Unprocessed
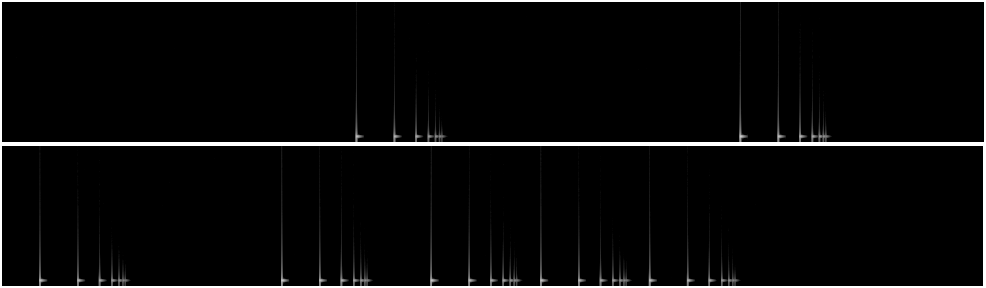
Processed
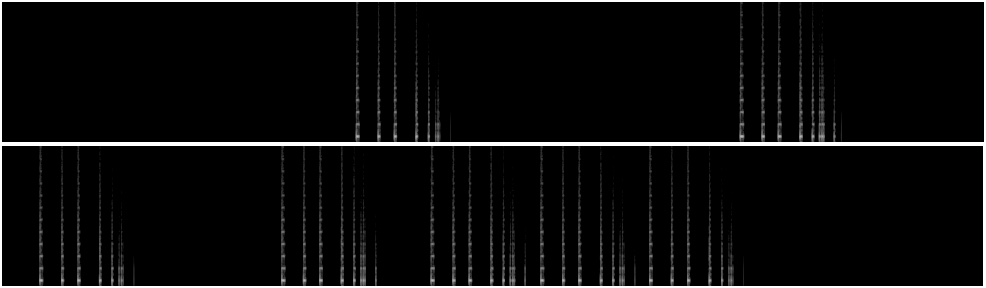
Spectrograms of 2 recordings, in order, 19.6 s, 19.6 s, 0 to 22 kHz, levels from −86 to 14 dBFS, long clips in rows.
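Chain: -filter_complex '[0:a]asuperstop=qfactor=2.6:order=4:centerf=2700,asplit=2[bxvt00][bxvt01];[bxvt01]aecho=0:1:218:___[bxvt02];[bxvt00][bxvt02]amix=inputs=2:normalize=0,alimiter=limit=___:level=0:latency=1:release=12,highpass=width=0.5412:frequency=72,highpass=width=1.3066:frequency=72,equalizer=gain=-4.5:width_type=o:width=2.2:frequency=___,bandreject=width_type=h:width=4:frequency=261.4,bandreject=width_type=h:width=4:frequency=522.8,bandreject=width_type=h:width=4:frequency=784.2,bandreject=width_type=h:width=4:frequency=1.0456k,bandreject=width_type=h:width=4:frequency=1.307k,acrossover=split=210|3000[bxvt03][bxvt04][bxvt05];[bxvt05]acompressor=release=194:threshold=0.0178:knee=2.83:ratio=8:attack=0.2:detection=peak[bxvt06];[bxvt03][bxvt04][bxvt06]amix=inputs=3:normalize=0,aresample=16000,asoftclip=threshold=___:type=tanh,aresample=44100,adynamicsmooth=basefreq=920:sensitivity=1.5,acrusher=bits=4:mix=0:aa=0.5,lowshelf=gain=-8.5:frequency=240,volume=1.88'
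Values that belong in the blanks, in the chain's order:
0.398, 0.211, 150, 0.0562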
